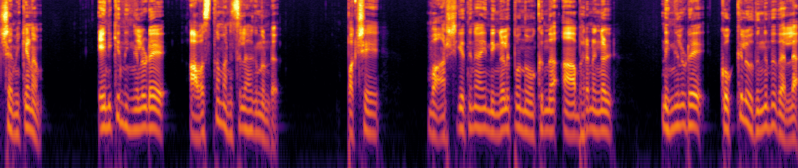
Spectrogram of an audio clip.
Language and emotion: Malayalam, sad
